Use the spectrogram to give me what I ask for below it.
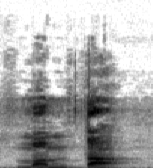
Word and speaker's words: ममता: उसी तरीके से ममता, पहला म है और मात्रा नहीं है और अभी दूसरे म पर भी जाना है, यहां ए लगेगा। दूसरा एम आधा, दूसरा जो म है इसकी उच्चारण आधी के ही जैसी होती है, और फिर हमारा सारा जोर चला जाता है ता पर, तो त का अंग्रेजी टी और आ की मात्रा है इसलिए ए, ममता।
